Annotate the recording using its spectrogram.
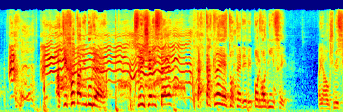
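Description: Young women shout and shriek excitedly, close by.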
